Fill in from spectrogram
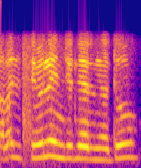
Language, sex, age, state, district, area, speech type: Goan Konkani, male, 45-60, Goa, Tiswadi, rural, conversation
